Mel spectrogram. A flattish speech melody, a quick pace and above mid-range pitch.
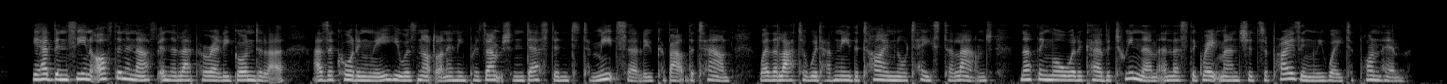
Yes: narrow, 1.9 semitones; fast, 215 wpm; high, 195 Hz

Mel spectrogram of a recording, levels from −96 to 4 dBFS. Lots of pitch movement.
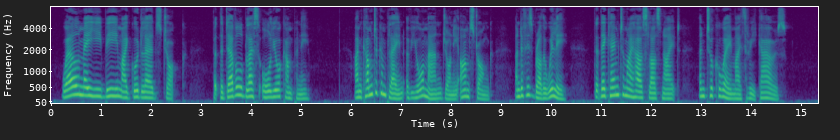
Yes: wide, 6.4 semitones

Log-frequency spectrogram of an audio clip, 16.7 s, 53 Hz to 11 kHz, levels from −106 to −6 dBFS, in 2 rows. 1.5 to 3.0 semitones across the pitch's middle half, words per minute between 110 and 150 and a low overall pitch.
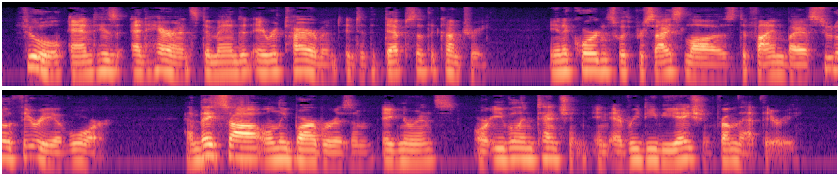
Yes: narrow, 2.6 semitones; average, 145 wpm; low, 125 Hz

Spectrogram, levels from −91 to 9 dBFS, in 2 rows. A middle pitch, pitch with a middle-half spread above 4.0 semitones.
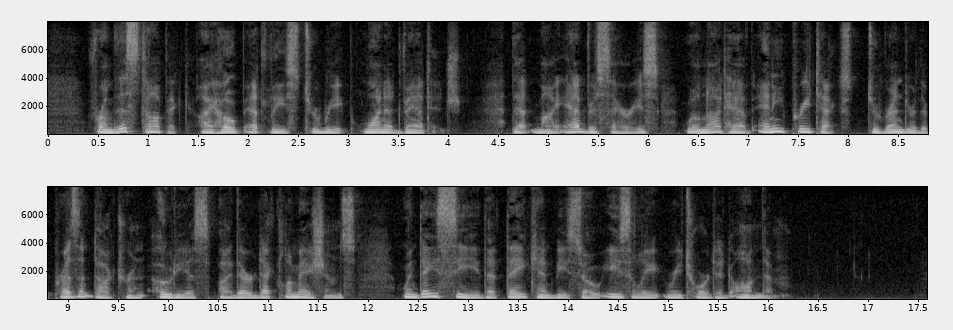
No: medium, 150 Hz; average, 3.2 semitones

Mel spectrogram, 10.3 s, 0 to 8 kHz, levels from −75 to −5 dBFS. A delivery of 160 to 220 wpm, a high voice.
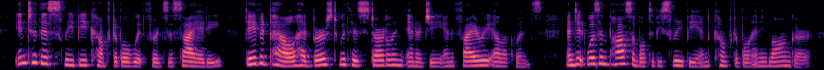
Yes: average, 165 wpm; high, 195 Hz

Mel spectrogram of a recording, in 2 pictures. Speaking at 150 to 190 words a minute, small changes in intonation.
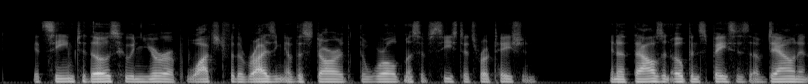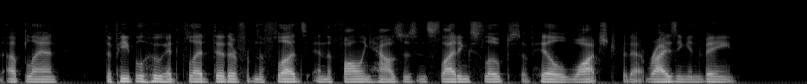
No: fast, 205 wpm; narrow, 1.1 semitones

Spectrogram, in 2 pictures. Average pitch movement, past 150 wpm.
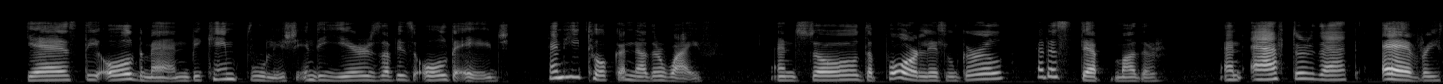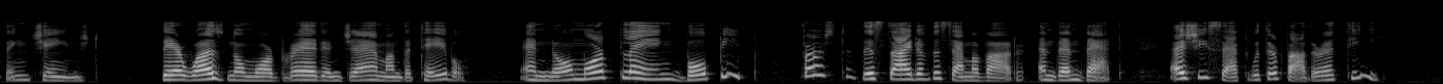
No: average, 4.6 semitones; slow, 135 wpm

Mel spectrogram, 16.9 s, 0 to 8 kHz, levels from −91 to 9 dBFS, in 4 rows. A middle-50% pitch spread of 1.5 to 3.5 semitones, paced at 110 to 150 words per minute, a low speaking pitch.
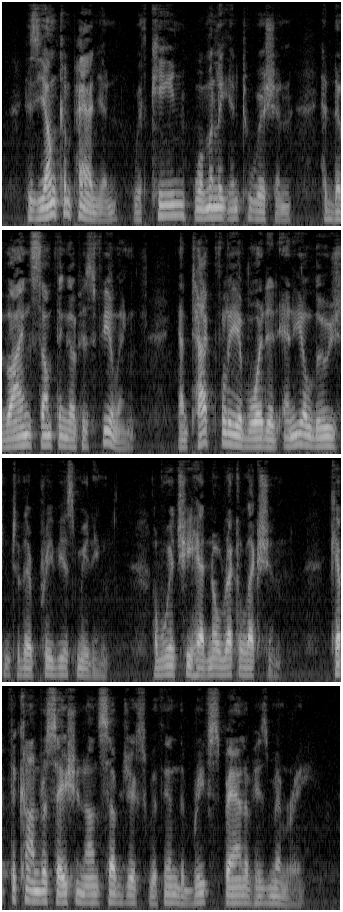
Yes: average, 3.1 semitones; average, 140 wpm; low, 110 Hz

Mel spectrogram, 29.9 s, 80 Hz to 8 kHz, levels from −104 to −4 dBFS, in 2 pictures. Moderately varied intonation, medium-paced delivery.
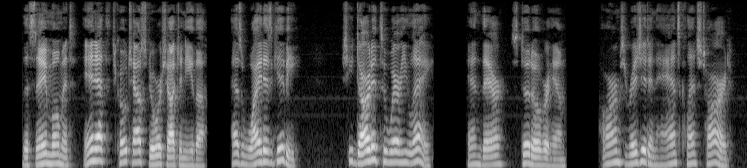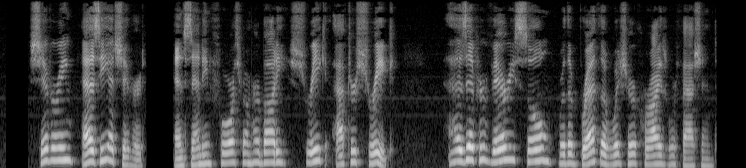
No: average, 4.7 semitones; slow, 120 wpm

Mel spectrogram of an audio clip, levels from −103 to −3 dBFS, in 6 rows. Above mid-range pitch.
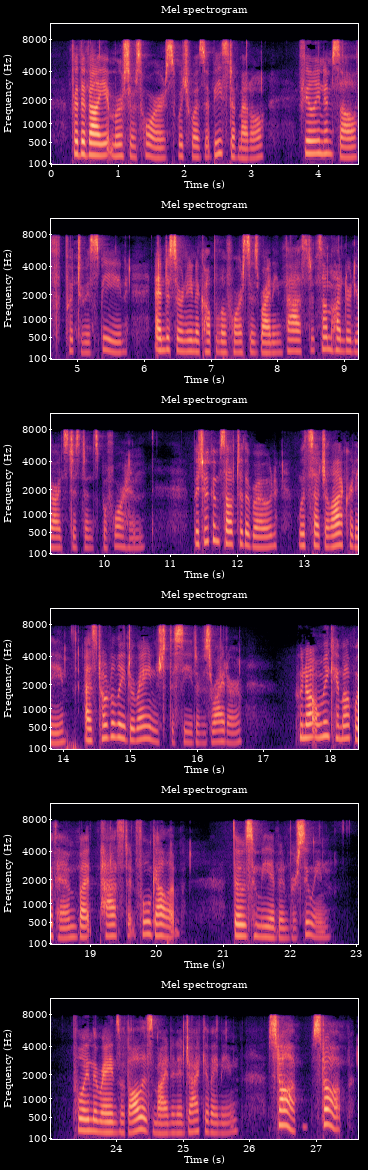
Yes: high, 215 Hz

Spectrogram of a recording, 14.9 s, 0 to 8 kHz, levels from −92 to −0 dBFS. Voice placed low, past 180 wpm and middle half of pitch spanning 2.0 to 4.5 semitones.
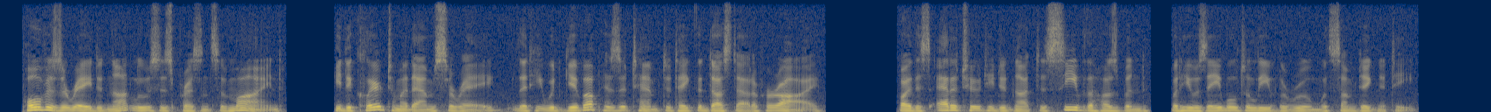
Yes: low, 110 Hz; average, 195 wpm; average, 2.7 semitones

